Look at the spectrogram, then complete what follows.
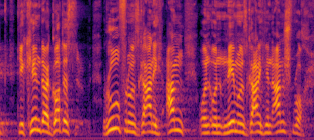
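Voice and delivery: loud, high sermon appeal; fervent loud preaching; full-force preaching. Acted. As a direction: preach it out with fire.

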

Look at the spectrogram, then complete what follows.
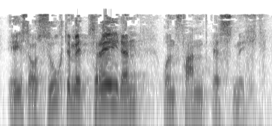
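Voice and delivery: loud, slow, weighty declamation; forceful preaching. Acted. Preacher warning the congregation about Esau, loud and slow. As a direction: let every word land heavy.

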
